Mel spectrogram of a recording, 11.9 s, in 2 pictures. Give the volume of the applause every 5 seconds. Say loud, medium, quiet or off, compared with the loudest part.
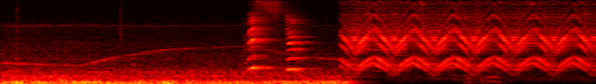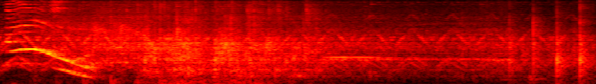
off, loud, medium.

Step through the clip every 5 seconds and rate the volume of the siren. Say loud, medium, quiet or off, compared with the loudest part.
loud, loud, medium.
